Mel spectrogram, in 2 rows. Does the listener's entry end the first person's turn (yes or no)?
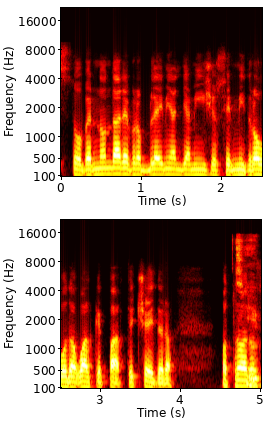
no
